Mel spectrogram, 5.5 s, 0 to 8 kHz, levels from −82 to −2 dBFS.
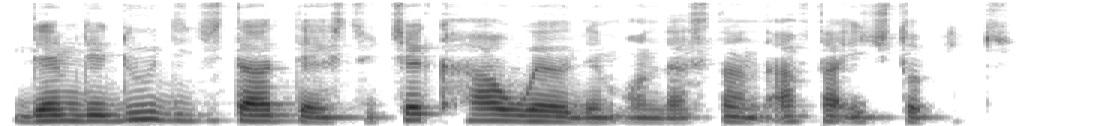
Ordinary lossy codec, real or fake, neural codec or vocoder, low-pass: none; real; none; none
